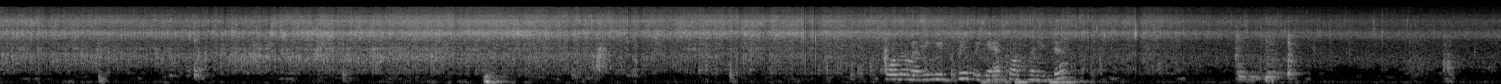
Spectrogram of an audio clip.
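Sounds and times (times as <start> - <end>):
spices sizzling in hot fat: 0.0 - 15.0.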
